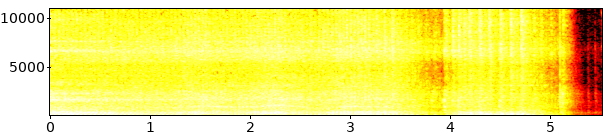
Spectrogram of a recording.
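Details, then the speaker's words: 2007 GY6 150cc scooter, parked since 2016, after repairs and center-stand removal: buzzy single-cylinder putter running fairly evenly, then cutting off; much more manageable, though it may still need carburetor work. "let's see how it sounds all right here we go [Music] that is much much more manageable"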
